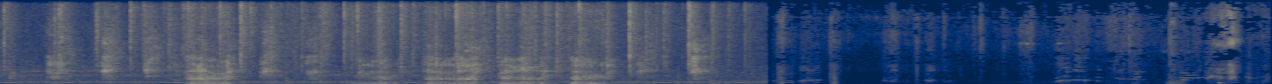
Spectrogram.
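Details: Angry dog growling in low, rumbling bursts around two to six seconds, followed by a quieter stretch with scattered faint sounds and near silence.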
